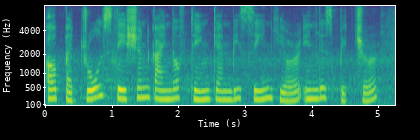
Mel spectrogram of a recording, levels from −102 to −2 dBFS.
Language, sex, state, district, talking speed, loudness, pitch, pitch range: English, female, Assam, Kamrup Metropolitan, 150 wpm, -17 LUFS, 220 Hz, 205-240 Hz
